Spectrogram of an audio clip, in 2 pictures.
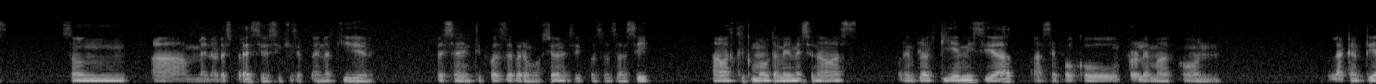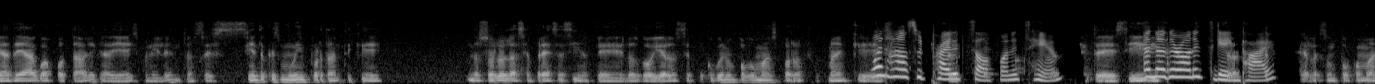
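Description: From 22.7 to 23.47 s the speech sinks sharply, by roughly 40 dB at its deepest. This is likely speech suppressed in double talk: with both ends talking at once, the echo canceller could not tell this talker apart from its loudspeaker echo and pulled the whole signal down while the far side spoke.

At 23.6 to 23.7 s a faint repeat of the speech surfaces, about 15 dB below the talker, trailing it by 231 ms. A second, weaker scrap of the same echo, about 20 dB down and at the same 231 ms delay, follows from 23.91 to 24.04 s. Both are likely echo leak: a loudspeaker end's canceller missed part of what its microphone caught and sent that delayed copy back.

Between those two echoes, from 23.75 to 23.87 s, the room tone drops away by about 40 dB for roughly a tenth of a second and then returns. This is background gated by the echo canceller, which clamped the microphone hard while the loudspeaker was playing and let go again moments later.

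The double-talk suppression returns twice. From 24.24 to 24.64 s the speech dips deeply again for around 400 ms. From 25.43 to 26.78 s it dips once more, by roughly 40 dB at the deepest point, across about a second in total. The canceller is likely again ducking the near talker while the far side is talking. Through all of this the call codec path keeps the audio confined below 8 kHz.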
